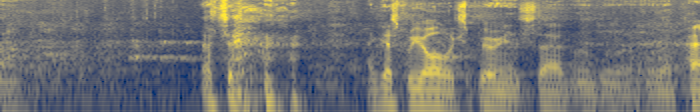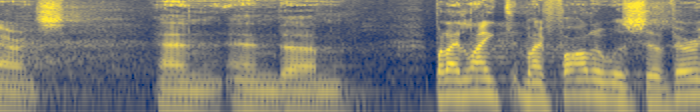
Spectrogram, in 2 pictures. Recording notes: The conversation was recorded on October 7, 2019 in front of a live audience at New York’s 92nd Street Y.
